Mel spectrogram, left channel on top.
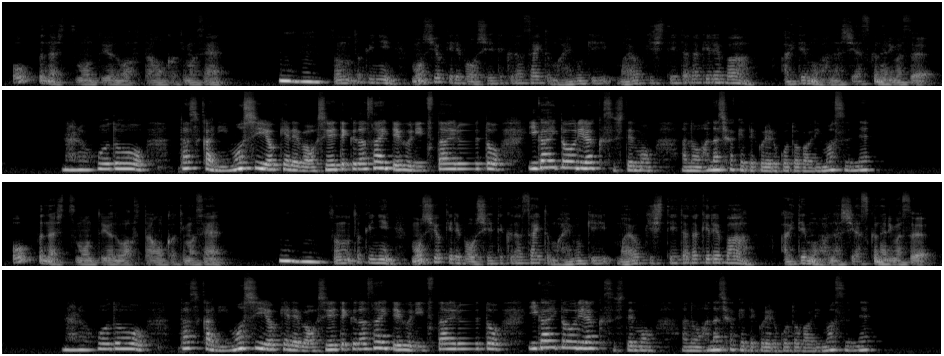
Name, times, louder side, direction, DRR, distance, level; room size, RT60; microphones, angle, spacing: voice 1, 0.1-2.2 3.3-7.5 7.8-9.3, right 3 dB, 45° right, 0.4 m, -37 dB
voice 2, 2.8-3.2 10.0-18.1, left 2 dB, 25° left, 0.3 m, -27 dB
2.6 x 2.1 x 2.5 m
head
